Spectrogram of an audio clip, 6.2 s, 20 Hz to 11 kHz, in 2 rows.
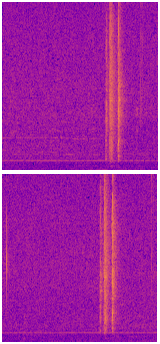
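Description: Canon 80D DSLR shutter firing twice, about three seconds apart, as it takes time-lapse photos. Each release is a quick double click.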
